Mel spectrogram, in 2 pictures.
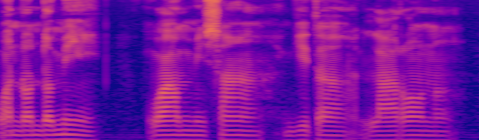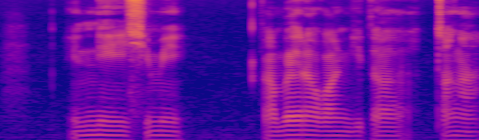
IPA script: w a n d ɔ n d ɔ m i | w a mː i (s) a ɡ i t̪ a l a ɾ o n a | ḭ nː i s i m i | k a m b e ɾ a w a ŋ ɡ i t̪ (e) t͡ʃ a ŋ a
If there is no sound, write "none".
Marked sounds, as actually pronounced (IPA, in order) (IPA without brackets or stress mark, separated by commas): s, a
